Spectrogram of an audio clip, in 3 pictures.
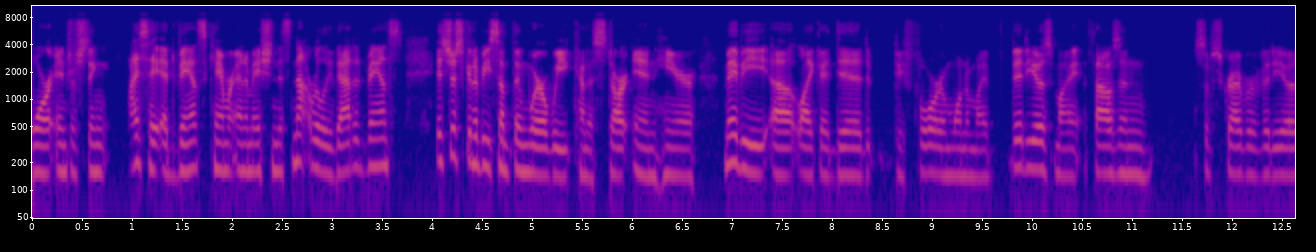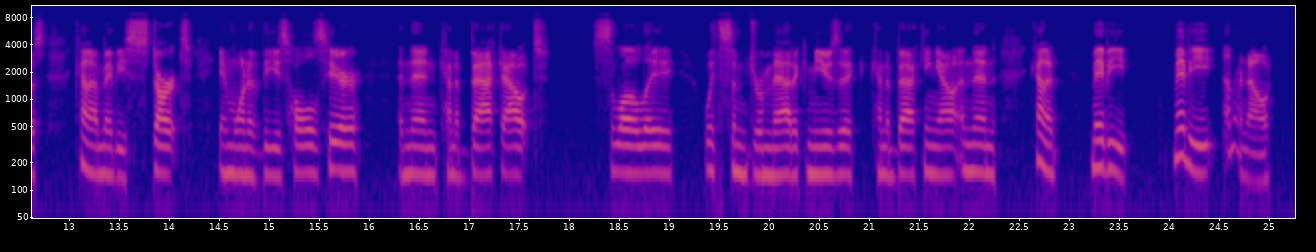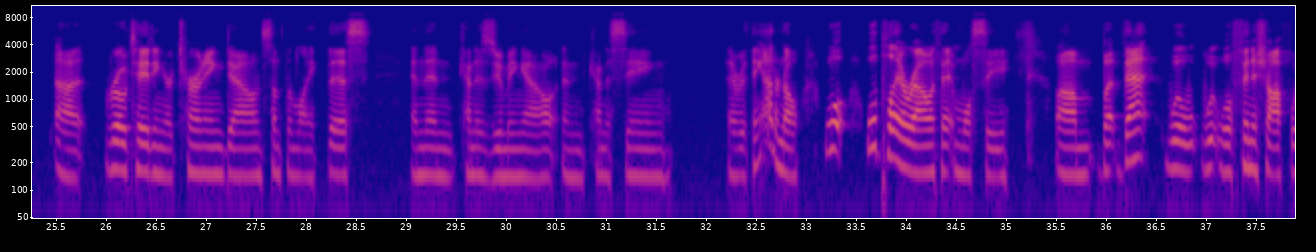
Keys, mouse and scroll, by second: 6.1 shift+middle click, 7.2 shift+middle click, 9.8 shift+right click, 11.0 shift+middle click, 12.2 shift+middle click, 13.3 shift+right click, 14.8 middle click, 22.4 shift+middle click, 24.0 shift+middle click, 24.7 middle click, 30.0 middle click, 34.8 shift+middle click.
